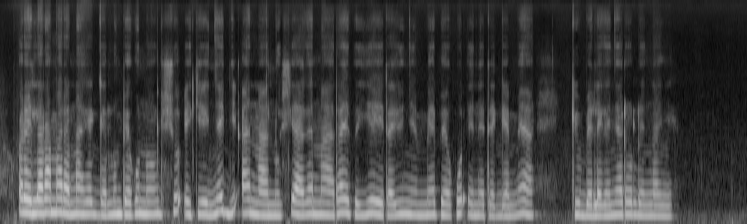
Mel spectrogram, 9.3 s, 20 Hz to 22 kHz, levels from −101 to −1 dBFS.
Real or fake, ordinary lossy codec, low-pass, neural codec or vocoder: fake; none; none; codec, 44.1 kHz, 7.8 kbps, DAC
